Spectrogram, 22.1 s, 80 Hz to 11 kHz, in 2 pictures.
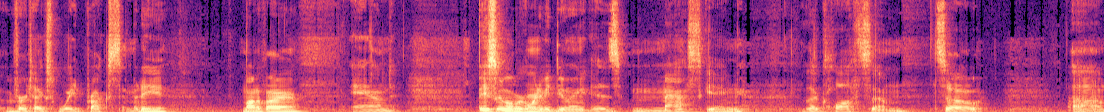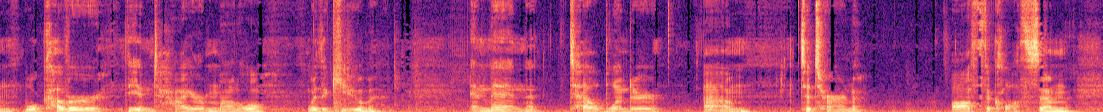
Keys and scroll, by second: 4.5 a, 19.5 a.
